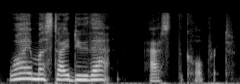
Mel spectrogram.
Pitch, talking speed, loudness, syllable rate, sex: 215 Hz, 200 wpm, -16 LUFS, 5.4 syllables/s, female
